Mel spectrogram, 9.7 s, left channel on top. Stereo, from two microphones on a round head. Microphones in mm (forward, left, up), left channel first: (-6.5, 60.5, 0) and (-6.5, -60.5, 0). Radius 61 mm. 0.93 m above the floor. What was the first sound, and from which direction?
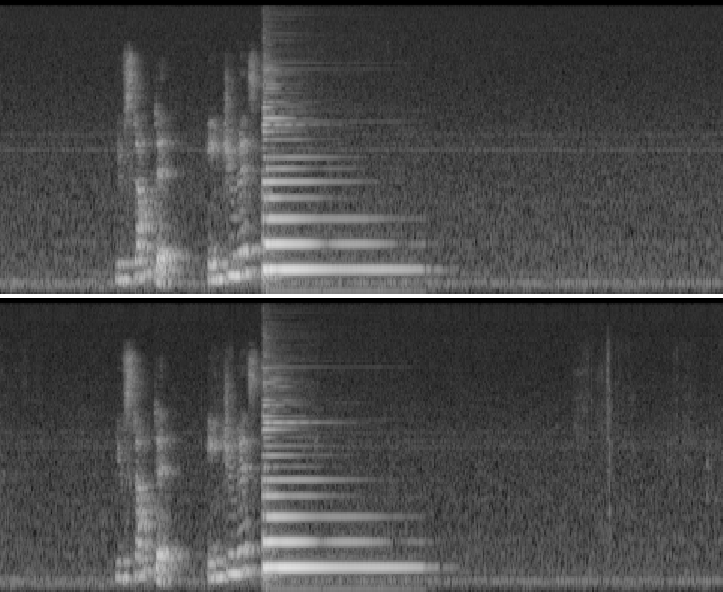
A woman speaking, 25° right (ahead or behind).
